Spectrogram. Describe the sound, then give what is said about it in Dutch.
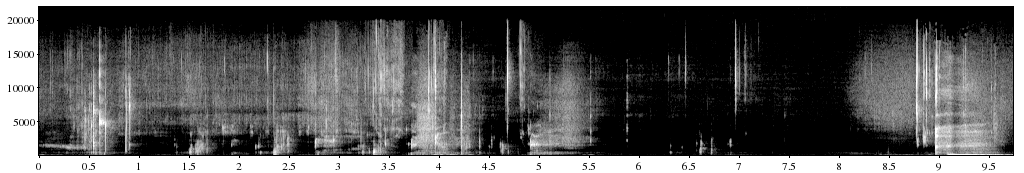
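Wet sipping and swallowing of an orange soda from a can, with scattered small mouth clicks and gulps, ending in a sudden louder clatter or exhale. “Ik ga eens een slokje nemen.”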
